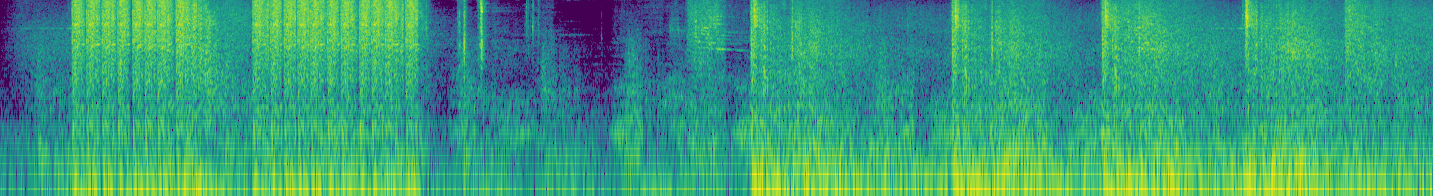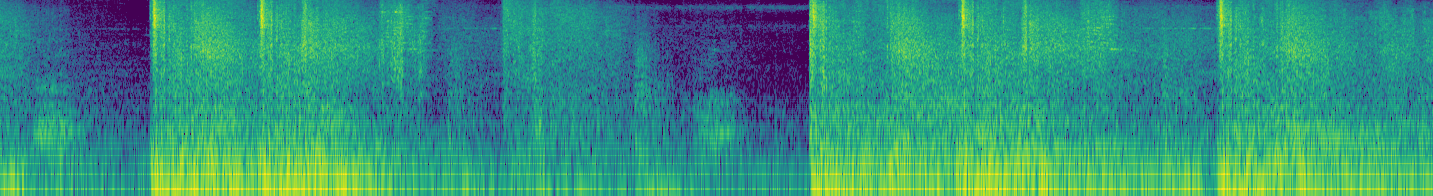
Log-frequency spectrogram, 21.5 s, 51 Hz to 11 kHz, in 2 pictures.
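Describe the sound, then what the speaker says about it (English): Repeated loud gunfire from the shotgun in Quake 4 on Xbox 360, dense bursts of blasts in rapid volleys with short gaps, close and dominant with no talking. "That shotgun is probably my favorite gun."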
